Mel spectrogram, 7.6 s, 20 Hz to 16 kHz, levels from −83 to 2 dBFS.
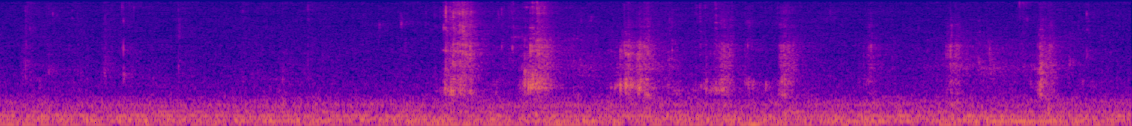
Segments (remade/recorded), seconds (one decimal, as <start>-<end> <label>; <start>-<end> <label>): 0.0-7.6 recorded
